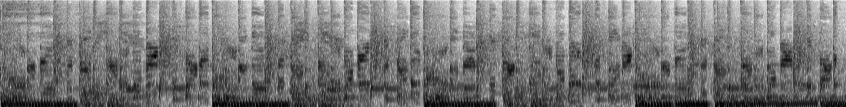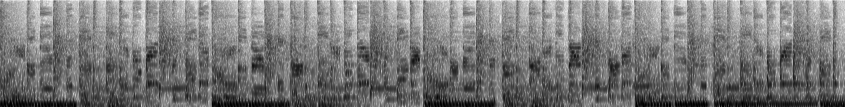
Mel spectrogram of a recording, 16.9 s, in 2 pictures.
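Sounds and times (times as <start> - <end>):
rhythmic soul music loop: 0.0 - 16.8.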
